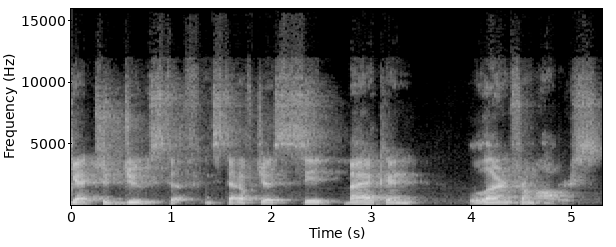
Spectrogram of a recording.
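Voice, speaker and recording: With a Brazilian Portuguese accent, a man speaks at a very slow pace. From Brazil, São Paulo. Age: 30s. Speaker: supplement company owner, fitness guest. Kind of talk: podcast interview.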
